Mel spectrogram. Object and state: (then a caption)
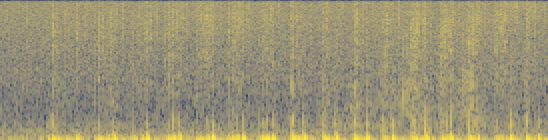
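Fabric-covered foam neck pillow. Long red nails scratch and tap a grey U-shaped travel neck pillow with a soft fabric cover and foam filling, held in both hands. The result is a quick, irregular run of soft, muffled low thumps with a faint scratchy rustle and almost no ring.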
